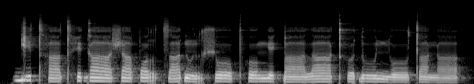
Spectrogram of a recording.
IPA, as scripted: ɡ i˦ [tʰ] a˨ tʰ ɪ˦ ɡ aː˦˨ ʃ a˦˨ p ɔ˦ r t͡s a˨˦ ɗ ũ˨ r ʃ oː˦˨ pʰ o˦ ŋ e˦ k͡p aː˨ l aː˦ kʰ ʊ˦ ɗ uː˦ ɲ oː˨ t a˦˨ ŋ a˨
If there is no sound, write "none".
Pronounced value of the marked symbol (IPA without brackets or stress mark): tʰ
